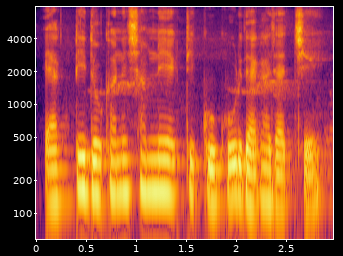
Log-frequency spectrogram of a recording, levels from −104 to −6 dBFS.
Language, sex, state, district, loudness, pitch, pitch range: Bengali, male, West Bengal, Cooch Behar, -16 LUFS, 145 Hz, 125-150 Hz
